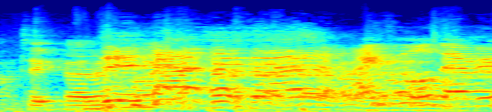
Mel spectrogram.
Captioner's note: laughter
